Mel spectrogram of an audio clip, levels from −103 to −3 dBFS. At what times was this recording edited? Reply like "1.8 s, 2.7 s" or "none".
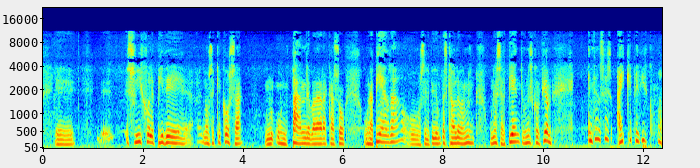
none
